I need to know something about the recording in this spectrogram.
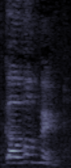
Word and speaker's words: government: speaking this word as government government it's wrong the word is government here I I this R is silent government I have heard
